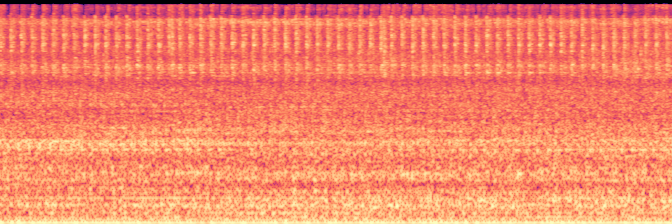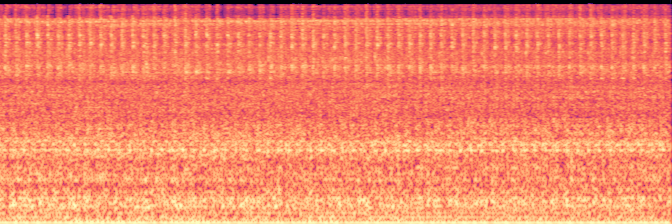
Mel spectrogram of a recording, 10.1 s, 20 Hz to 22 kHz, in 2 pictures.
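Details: Honda D16Y7/Y8 engine at idle: fast rough ticking knock about three a second, sounding like bottom end; owner suspects a spun bearing from too much nitrous, unconfirmed.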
